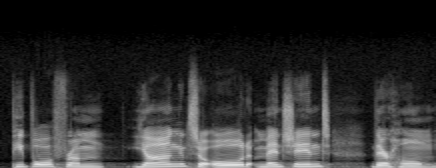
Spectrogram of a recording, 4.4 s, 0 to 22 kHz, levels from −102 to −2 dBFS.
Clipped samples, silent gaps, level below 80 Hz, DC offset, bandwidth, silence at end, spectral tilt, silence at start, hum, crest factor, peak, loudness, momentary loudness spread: under 0.1%; none; -68 dBFS; under 0.1%; 12.5 kHz; 0 s; -3.5 dB/octave; 0.1 s; none; 14 dB; -8 dBFS; -22 LUFS; 12 LU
